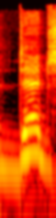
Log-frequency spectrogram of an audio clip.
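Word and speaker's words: de (δέ): So but is a dead stop, whereas and continues with the next step. But the Greeks have another word in the middle, de, it's pronounced, which is sort of kind of halfway ground.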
